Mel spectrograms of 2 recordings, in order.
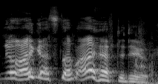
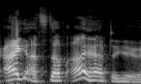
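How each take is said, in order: First: Very high, loud comic retort; mock Kortek. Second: Loud, high comic protest; hammed-up imitation insisting on his own business; mock Ulfgar. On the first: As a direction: squawk back in hammed-up one-upmanship, near laughing. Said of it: "Kortek's like". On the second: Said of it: "Ulfgar's like".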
